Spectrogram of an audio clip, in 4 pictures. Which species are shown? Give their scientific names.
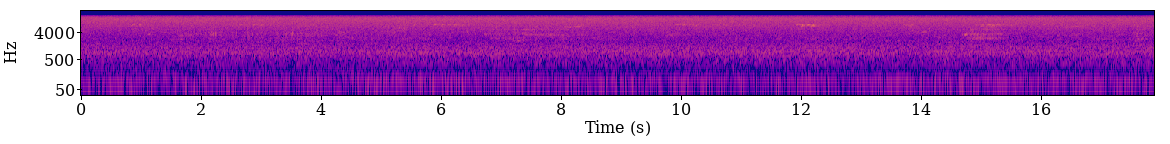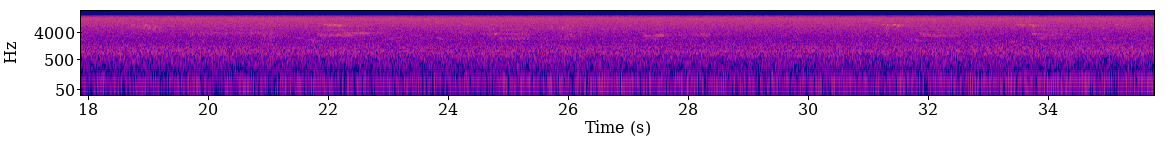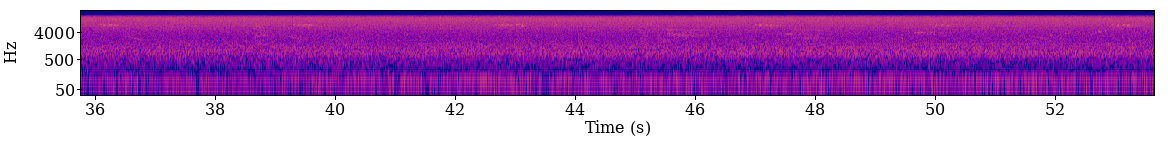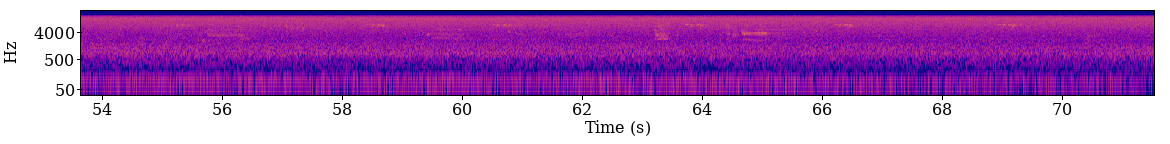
Poecile atricapillus, Agelaius phoeniceus, Quiscalus quiscula, unidentified bird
